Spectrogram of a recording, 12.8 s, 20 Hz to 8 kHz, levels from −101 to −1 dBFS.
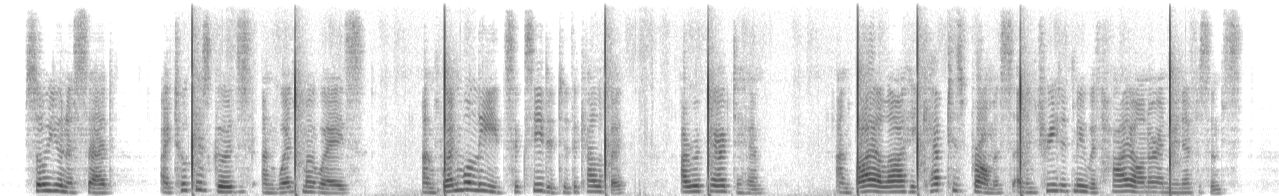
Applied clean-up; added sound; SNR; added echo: none; Crack; -3 dB; reverberation time 0.1 s.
